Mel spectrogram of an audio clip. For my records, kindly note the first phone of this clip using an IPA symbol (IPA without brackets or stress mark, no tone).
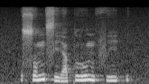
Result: s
